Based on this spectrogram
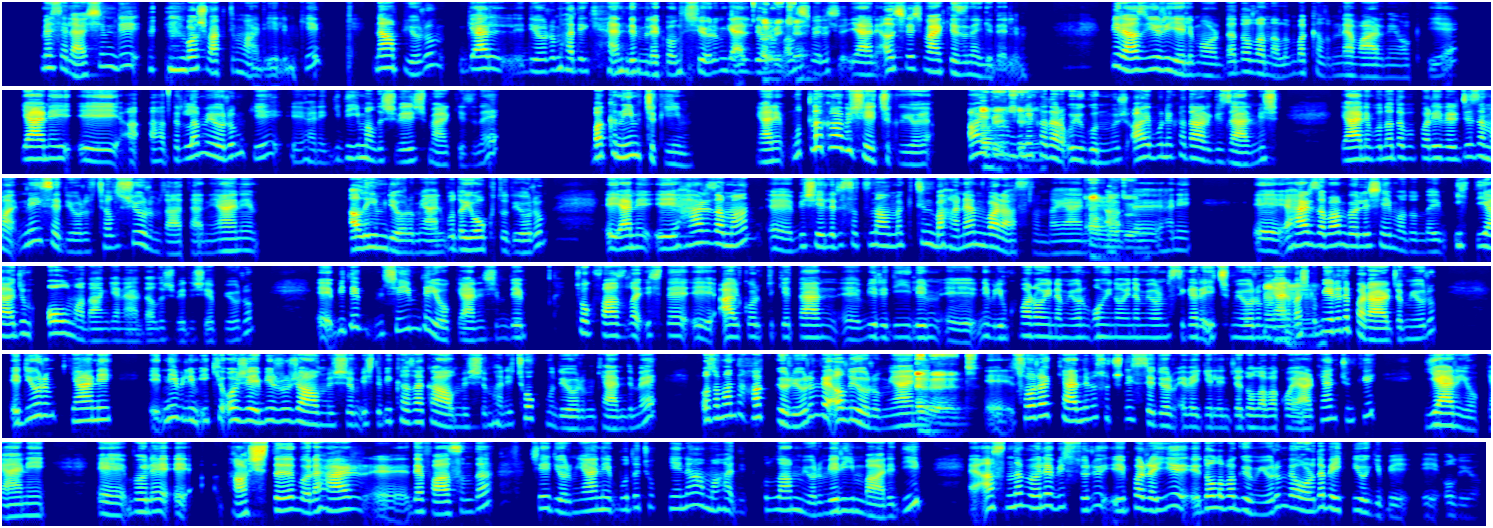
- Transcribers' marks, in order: throat clearing; other background noise; laughing while speaking: "kendimle konuşuyorum, Gel diyorum alışverişe"; tapping; swallow
- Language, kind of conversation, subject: Turkish, advice, Kısa vadeli zevklerle uzun vadeli güvenliği nasıl dengelerim?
